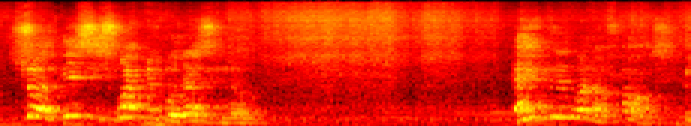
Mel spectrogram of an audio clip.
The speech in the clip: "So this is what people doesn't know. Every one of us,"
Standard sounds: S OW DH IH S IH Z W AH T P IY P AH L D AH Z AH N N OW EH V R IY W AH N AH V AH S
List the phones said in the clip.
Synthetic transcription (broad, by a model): S OW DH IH S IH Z W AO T P IY P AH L D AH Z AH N N OW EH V L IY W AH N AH F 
